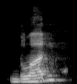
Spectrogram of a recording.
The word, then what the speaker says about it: Blood: How do you say his last name? Blood. B-L-U-D.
